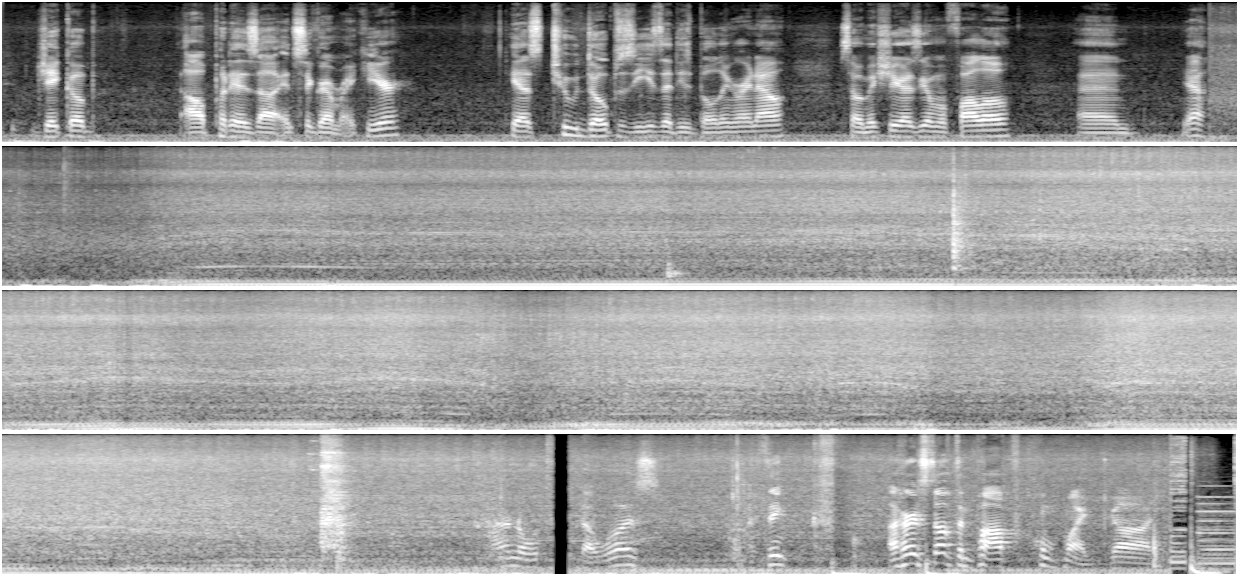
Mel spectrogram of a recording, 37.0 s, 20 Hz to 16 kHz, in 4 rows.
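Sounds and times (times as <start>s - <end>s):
car engine rumbling: 0.0s - 36.7s
road noise: 8.6s - 36.6s.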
